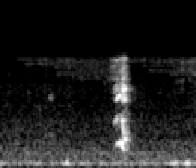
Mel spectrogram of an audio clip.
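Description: A single short hiccup pops out midway through, brief and fairly soft, with no talking around it and only a low background hum.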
